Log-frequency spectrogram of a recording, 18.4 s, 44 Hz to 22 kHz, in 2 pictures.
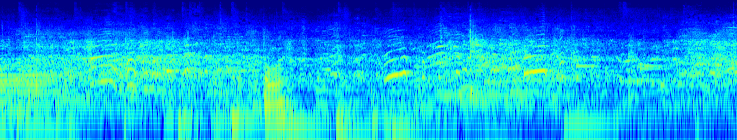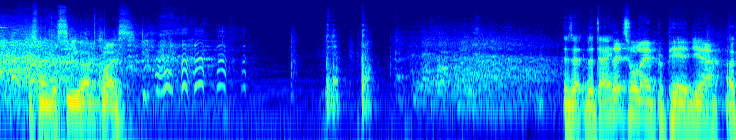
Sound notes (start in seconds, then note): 0.2 laughter; 5.0 laughs loudly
